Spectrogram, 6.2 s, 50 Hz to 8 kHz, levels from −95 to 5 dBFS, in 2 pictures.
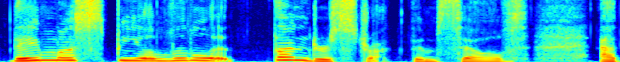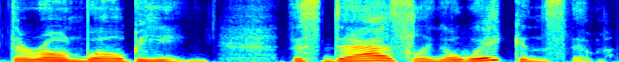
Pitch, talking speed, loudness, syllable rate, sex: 235 Hz, 145 wpm, -17 LUFS, 4.9 syllables/s, female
